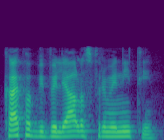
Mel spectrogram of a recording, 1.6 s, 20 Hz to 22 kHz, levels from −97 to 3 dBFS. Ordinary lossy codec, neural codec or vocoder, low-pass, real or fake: none; none; 5.4 kHz; real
